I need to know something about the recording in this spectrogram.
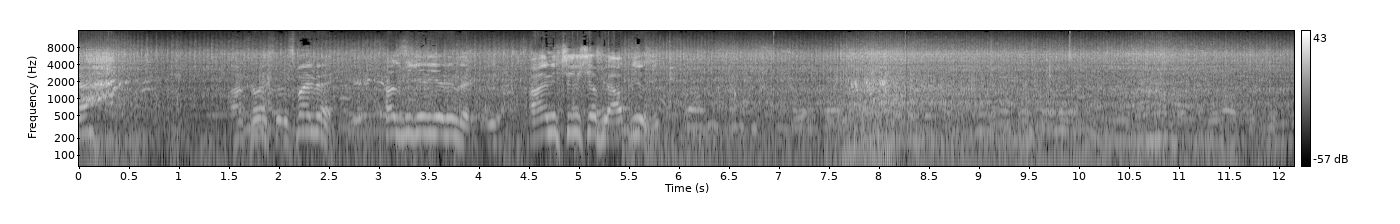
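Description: An off-road engine roars and revs nearby.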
